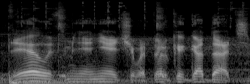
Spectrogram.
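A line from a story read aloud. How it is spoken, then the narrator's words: Grumbling. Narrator (Russian): проворчал Эдуардо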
